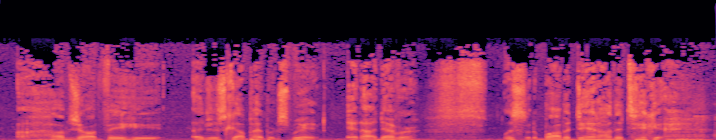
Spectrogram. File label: wacky radio liner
